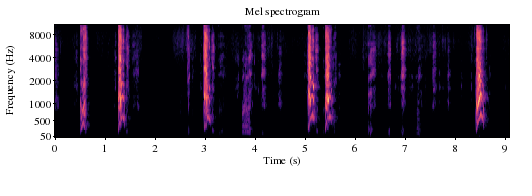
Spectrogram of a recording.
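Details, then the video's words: Sharp Chihuahua yaps in irregular bursts, about eight loud barks mixed with softer, shorter yips and a muffled rough bark near the middle, over otherwise quiet surroundings. "Chihuahuas Barking 🐕 How Cute is this Chihuahua's Bark?!"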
